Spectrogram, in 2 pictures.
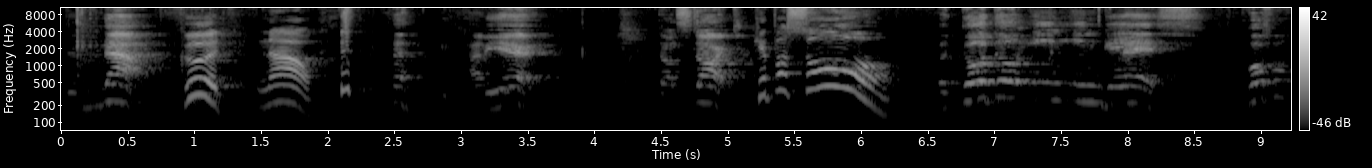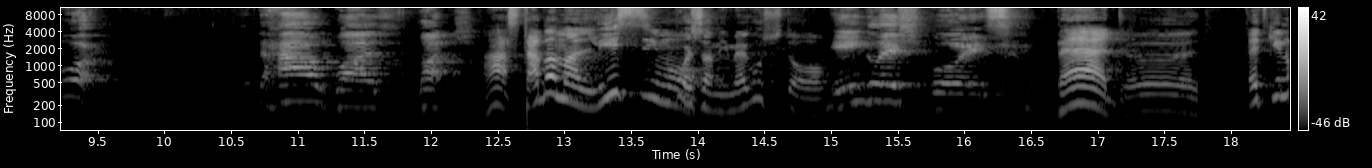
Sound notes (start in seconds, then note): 5.2 speaks in Spanish; 12.5 speaks in Spanish; 18.2 speaks in Spanish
